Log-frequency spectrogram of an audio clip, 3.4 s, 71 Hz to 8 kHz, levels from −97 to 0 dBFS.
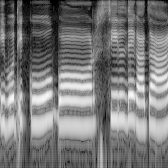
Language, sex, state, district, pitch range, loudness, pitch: Chakma, female, Tripura, Unakoti, 235-270 Hz, -11 LUFS, 245 Hz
